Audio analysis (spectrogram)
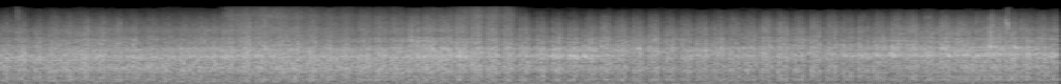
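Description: CSX freight train rolling past nearby, a continuous loud rumble with rhythmic clickety-clack of wheels over rail joints and a steady engine drone throughout, no voices.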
